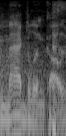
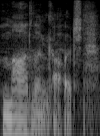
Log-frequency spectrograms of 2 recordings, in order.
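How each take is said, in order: First: The name is said in an American accent. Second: The name is said in a British accent. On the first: "We Americans would say" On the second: "You got to say it like you're a Brit"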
